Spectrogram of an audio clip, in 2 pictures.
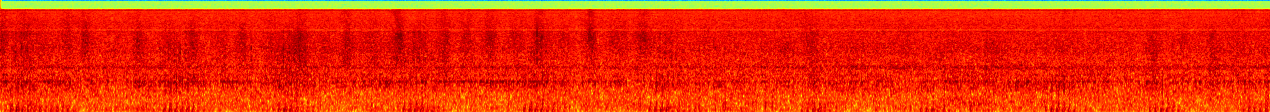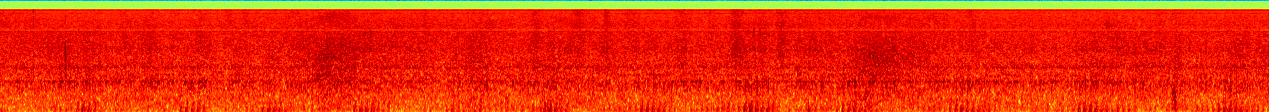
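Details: A short-tailed Portuguese cat purrs close to the microphone, a long unbroken low vibrating rumble rising and falling with each breath, quiet room.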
